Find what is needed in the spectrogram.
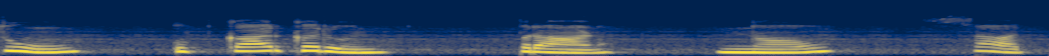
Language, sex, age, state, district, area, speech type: Goan Konkani, female, 18-30, Goa, Salcete, rural, read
